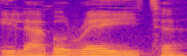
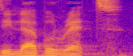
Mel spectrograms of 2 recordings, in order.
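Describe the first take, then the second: First: The last syllable is a full 'ate'. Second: The last syllable is a weak, reduced vowel. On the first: It is used as a verb. "The verb is elaborate, ate" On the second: It is used as an adjective. "The adjective is elaborate"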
